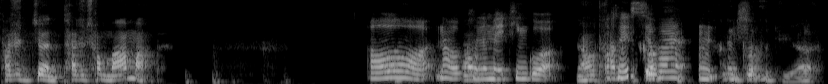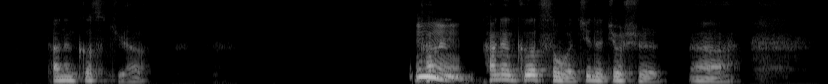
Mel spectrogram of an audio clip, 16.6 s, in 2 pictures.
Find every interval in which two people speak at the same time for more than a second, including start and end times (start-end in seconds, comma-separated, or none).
6.0-7.7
